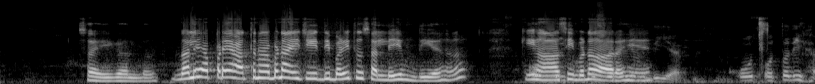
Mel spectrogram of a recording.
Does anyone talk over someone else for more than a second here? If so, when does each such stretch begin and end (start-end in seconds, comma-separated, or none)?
5.3-6.5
